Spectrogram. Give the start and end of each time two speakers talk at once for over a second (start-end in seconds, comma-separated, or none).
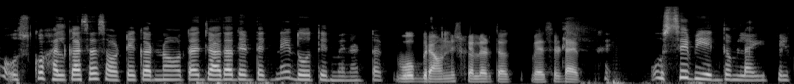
none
